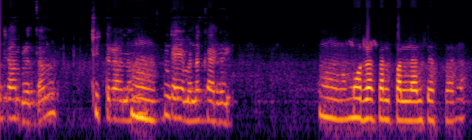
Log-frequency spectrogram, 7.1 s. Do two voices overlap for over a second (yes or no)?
no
